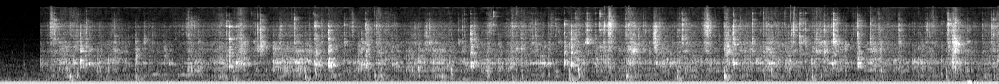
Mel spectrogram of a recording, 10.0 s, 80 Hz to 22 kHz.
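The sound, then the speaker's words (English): Metallic jangling from a police detective's clothes as he walks in a movie opening: many irregular clinks and rattles over a steady low hum, with no voices. “I just want to play you some of that clothes jangling, because this goes for, no joke, 3 minutes with nothing else playing, and is the craziest way that I've ever heard a movie open.”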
